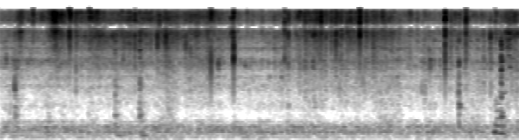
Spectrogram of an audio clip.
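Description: Food sizzling in a frying pan: a steady sizzle with scattered small pops and crackles.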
